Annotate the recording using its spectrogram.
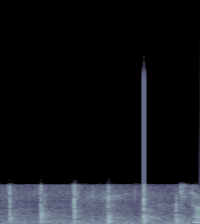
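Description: Footsteps on a paved street, about three a second, with a single sharp click about halfway through.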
